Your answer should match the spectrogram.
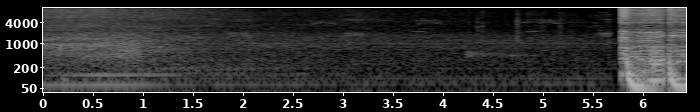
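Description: Outdoor street sound of a car going past and fading away, with a few faint bird calls. Loud pop music cuts in suddenly just before the end.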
